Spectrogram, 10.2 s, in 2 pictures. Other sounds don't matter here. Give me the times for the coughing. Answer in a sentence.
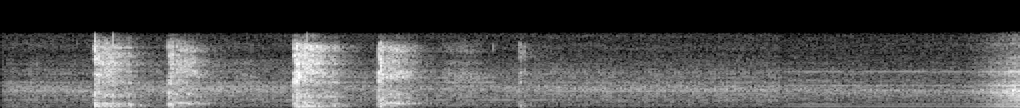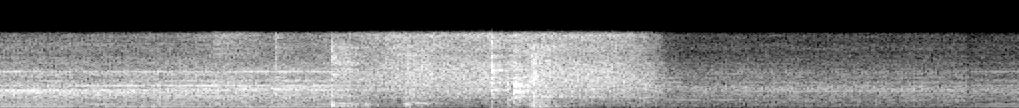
You can hear the coughing from 0.5 to 2.6 s and from 6.7 to 8.0 s.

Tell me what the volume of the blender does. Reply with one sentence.
The loudness of the blender goes up, then down.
